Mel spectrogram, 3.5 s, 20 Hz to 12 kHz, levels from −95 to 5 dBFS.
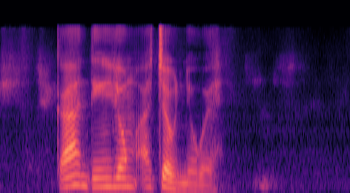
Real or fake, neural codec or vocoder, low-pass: fake; codec, 16 kHz, 0.7 kbps, FocalCodec; 7.2 kHz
